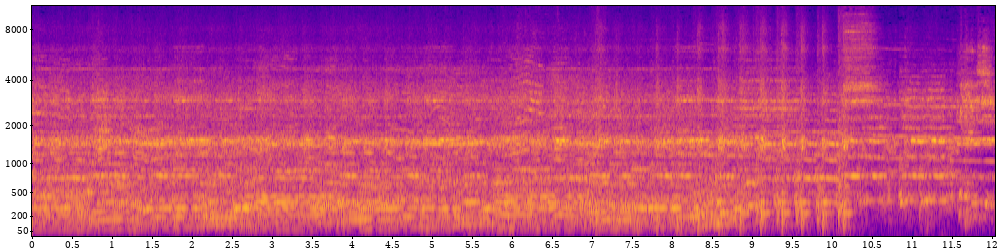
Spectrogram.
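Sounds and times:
distorted noise wall: 0:00.0 - 0:12.0
rapid drum kit hits: 0:06.9 - 0:10.6.

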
